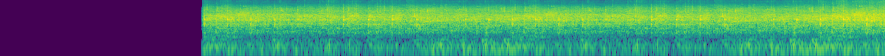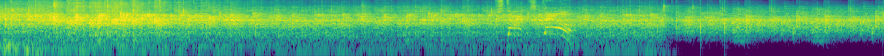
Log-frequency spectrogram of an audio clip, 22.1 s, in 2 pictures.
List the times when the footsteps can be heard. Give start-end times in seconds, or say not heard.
not heard.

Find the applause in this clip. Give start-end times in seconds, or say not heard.
2.5-22.0.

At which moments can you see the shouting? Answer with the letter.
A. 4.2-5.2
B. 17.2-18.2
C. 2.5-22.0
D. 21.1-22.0
B.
